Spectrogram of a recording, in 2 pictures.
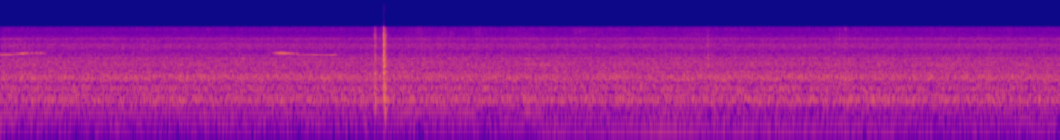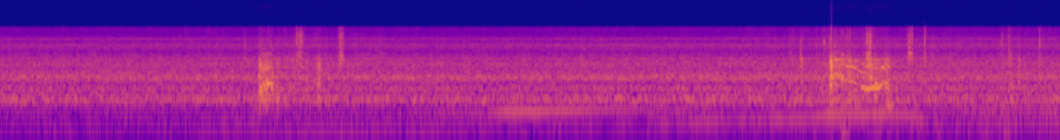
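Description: Inside a car's cabin as it drives slowly through fresh snow: a steady hiss of engine and road noise. There is a sharp click about six seconds in and a few short, louder sounds near the middle and near the end.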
